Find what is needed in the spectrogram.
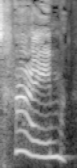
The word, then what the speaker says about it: Haim: I think it's four sisters, and it looks like it says Haim, but it's pronounced Haim.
